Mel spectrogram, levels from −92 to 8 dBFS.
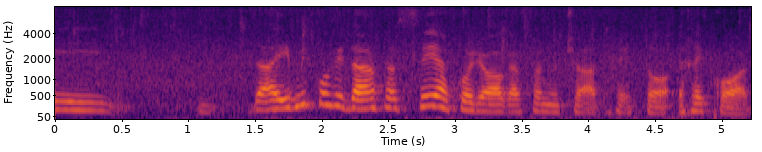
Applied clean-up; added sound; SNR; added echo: none; Rain; 19 dB; none.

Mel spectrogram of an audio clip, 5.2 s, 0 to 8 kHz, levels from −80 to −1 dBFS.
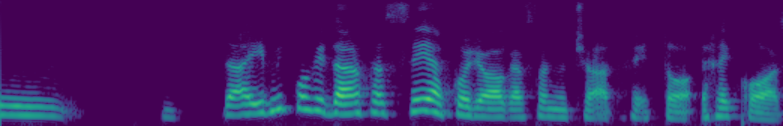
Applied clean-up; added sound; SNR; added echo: neural mask model DeepFilterNet 3.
